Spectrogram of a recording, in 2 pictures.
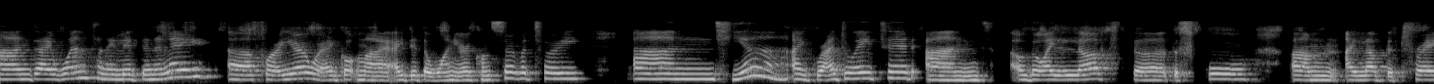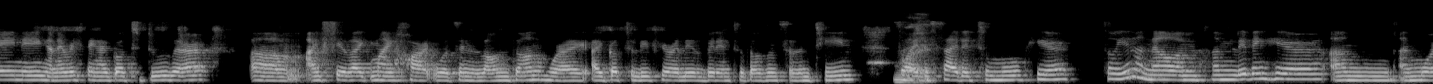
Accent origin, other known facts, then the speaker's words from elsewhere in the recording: Buenos Aires, Argentina; moved away as an adult; now in England, United Kingdom; I am from Argentina. I was born in Buenos Aires.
